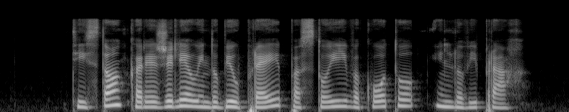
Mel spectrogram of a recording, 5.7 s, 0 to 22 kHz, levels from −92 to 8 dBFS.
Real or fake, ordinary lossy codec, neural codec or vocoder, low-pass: fake; none; codec, 24 kHz, 3.1 kbps, DualCodec; 10.8 kHz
